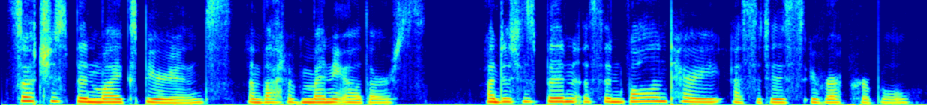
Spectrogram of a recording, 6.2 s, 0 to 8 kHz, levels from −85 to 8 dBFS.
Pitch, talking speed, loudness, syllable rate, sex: 250 Hz, 195 wpm, -18 LUFS, 6.0 syllables/s, female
